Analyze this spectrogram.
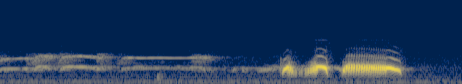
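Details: Spotted dove morning call in the 'thổ' style with 'thúc gù', used to lure wild doves. A soft, steady, humming coo comes first, then a single strong phrase of two short coos and a drawn-out throbbing coo.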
